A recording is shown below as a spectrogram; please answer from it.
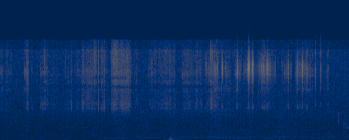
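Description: Faint room tone: a low steady hum with soft scattered ticks and rustles, and one brief low sound about two seconds in.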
